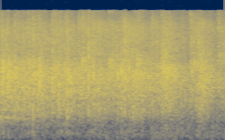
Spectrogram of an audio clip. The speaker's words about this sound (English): And to our live studio audience, can we hear a greeting for our listeners? Awesome.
